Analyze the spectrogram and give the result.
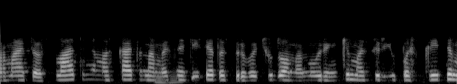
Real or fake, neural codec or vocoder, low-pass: real; none; 3.6 kHz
